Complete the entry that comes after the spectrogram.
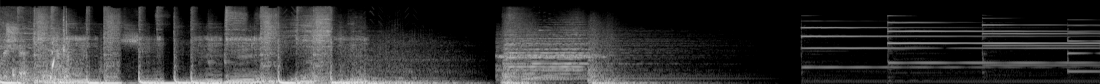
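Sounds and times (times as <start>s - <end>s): bell-like chime notes: 8.0s - 11.0s.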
